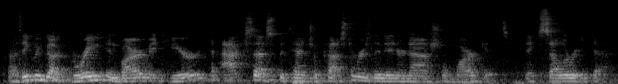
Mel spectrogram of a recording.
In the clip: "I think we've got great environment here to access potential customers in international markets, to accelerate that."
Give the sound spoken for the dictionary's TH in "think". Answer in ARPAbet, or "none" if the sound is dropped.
TH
